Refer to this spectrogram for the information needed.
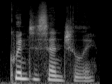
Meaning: In a manner that is typical or characteristic of a thing's nature
- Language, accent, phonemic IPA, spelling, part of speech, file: English, US, /ˌkwɪntɪˈsɛnʃəli/, quintessentially, adverb, En-us-quintessentially.ogg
